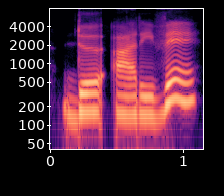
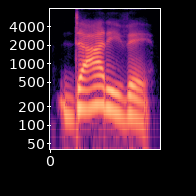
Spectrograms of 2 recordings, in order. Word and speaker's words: d'arriver: We smash them together for smoother, much more native-sounding pronunciation. So, instead of a clunky d'arriver, it's nous venons d'arriver.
